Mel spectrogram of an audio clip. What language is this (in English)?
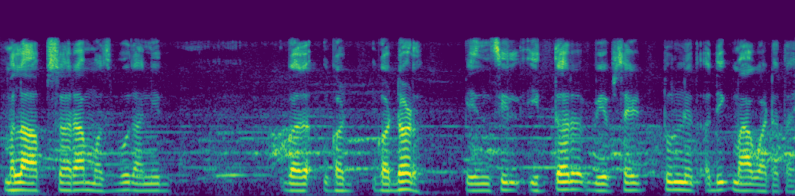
Marathi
